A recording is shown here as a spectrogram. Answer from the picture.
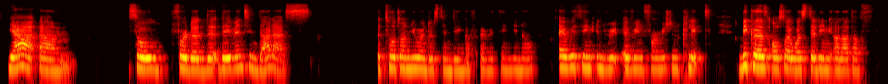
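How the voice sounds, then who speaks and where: A woman with a fairly high pitch speaks at a moderate pace in a monotone, flat intonation, her loudness swinging widely. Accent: French. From France. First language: French. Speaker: meditation coach. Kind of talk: podcast interview.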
